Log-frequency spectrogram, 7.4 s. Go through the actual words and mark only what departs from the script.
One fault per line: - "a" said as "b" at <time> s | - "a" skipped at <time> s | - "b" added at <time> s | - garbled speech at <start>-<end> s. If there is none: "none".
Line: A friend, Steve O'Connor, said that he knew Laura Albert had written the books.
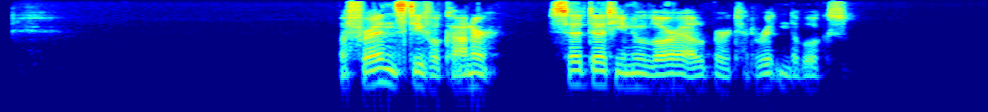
none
